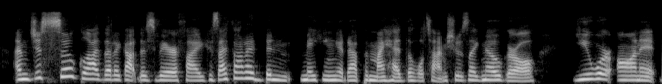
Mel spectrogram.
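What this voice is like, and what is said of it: Usual voice. Nothing is said of it.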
